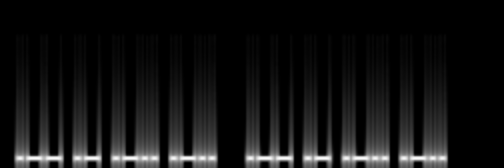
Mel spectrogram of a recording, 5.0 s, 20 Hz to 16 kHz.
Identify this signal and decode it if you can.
Morse code, heard as a keyed tone, about 25 wpm, 250 Hz. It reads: WALL WALL
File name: morse-training-25WPM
